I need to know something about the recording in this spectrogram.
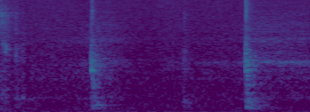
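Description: Near silence with two short, faint clicks, one a little under a second in and a slightly louder one near the end.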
